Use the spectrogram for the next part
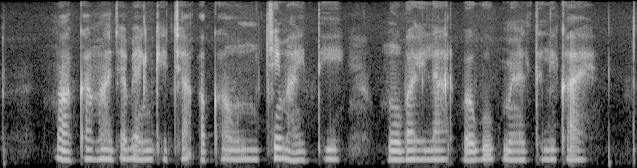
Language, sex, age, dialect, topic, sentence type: Marathi, female, 25-30, Southern Konkan, banking, question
